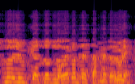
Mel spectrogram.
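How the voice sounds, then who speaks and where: A man's voice: a little high, lively intonation, fairly quick, over loud music, lightly acted, poor audio. A man with an accent from Spain playing a cocky, oddball braggart as a guest in a comedy talk show sketch. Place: TV studio.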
